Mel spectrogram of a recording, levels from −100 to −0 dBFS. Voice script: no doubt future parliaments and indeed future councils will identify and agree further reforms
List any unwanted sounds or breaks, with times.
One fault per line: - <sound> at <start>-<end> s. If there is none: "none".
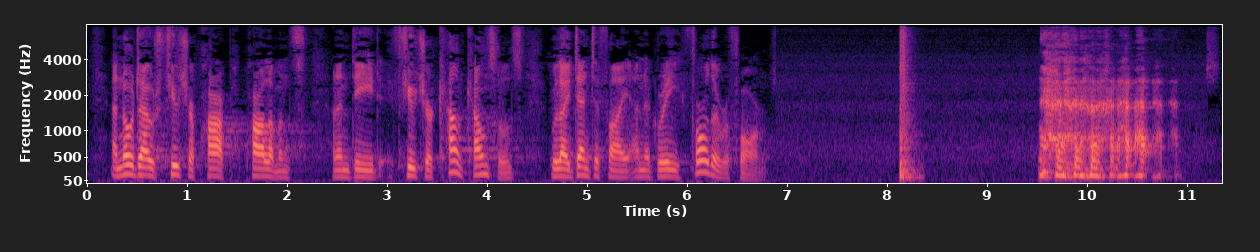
- thud at 8.1-8.4 s
- laugh at 9.5-11.1 s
